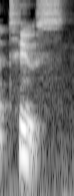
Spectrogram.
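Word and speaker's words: Ptoose: He's called the Tous. And tous is spelled like this. It's spelled P T O O S E.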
